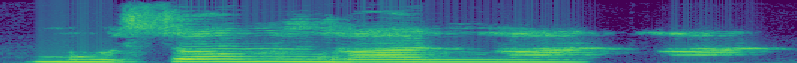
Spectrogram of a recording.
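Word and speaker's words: مسمى: Because of the shadda, you have to do the seen and the meme with a bit of force.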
